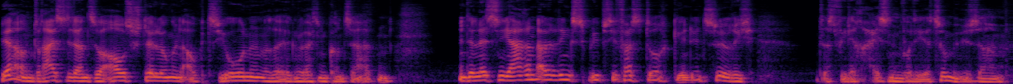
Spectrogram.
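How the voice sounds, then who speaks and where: A man's voice: medium pitch, moderate pace, vocal fry, breathy edge. A male actor playing a middle-aged rabbi in a naturalistic radio drama, thoughtful, talkative and a little hesitant as he recounts family history. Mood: reflective, reminiscing. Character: thoughtful male rabbi recounting his late relative's life.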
